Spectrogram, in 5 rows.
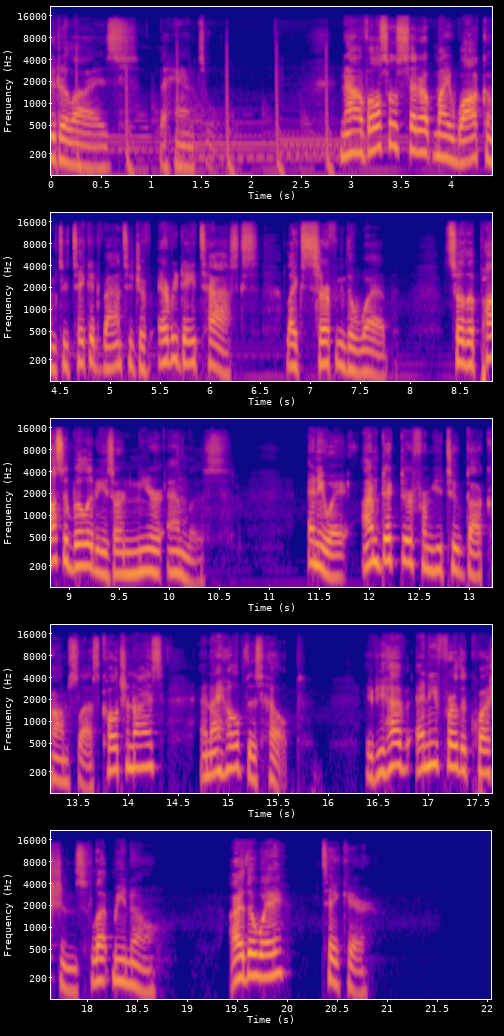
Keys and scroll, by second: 10.6 Tab, 13.6-15.3 typing, 16.9-18.0 typing.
